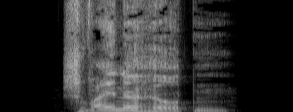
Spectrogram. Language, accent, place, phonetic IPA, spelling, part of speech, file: German, Germany, Berlin, [ˈʃvaɪ̯nəˌhɪʁtən], Schweinehirten, noun, De-Schweinehirten.ogg
- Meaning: 1. genitive singular of Schweinehirte 2. dative singular of Schweinehirte 3. accusative singular of Schweinehirte 4. plural of Schweinehirte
